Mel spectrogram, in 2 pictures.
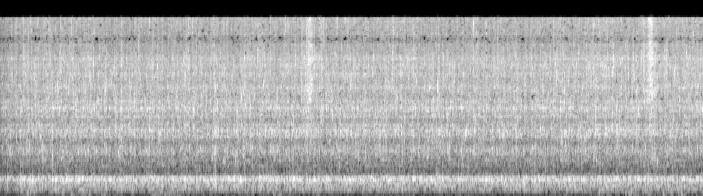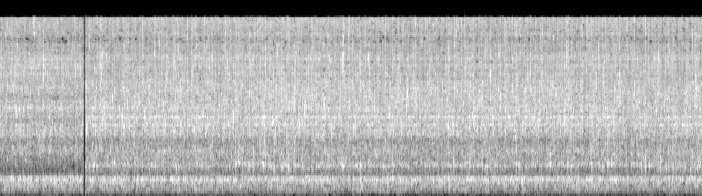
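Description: Water gushing steadily through a small gold sluice box and pouring off its end into a tub as pay dirt is washed through it.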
